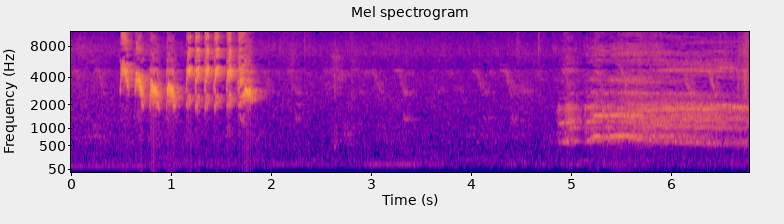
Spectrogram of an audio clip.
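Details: Leafbird (cucak ranting, cica daun) singing lively when provoked by another bird, giving a fast run of sharp, high repeated chirps for about a second, then a pause, followed by a fuller, harsher warbling phrase.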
